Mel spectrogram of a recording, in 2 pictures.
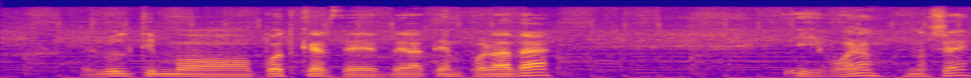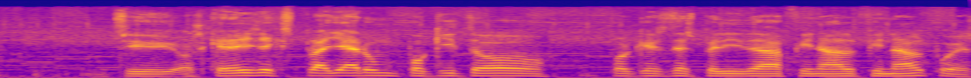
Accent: Galicia, Spain; Que soy gallego, oye.

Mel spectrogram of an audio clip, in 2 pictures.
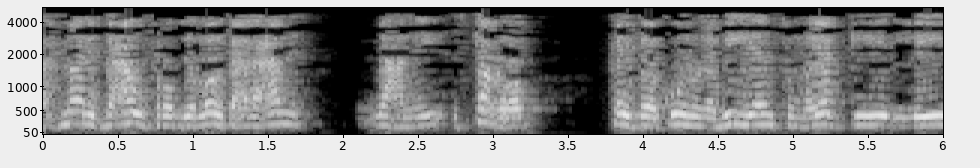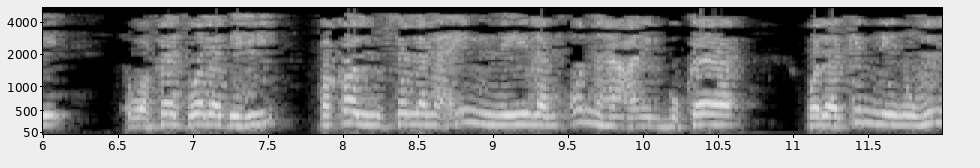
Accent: Egypt; كما هو موجود فيما يعرف عندنا في مصر بالطار البلدي

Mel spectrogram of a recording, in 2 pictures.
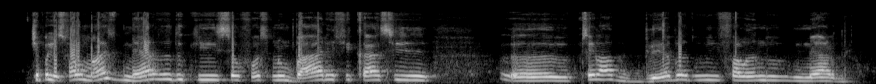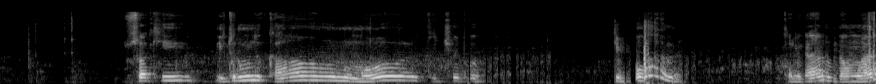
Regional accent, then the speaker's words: Santa Rosa, Rio Grande do Sul, Brazil; tipo de Santa Rosa, minha cidade natal.

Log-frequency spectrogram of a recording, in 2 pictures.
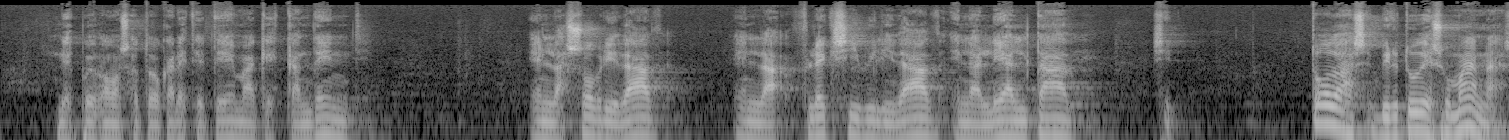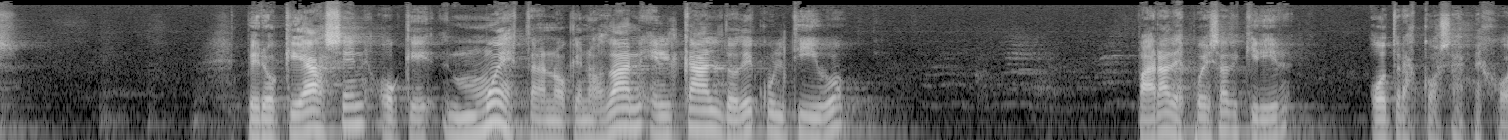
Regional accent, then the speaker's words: Argentina; Así como los argentinos tenemos una característica, los chilenos tienen otra, los mexicanos tienen otra.

